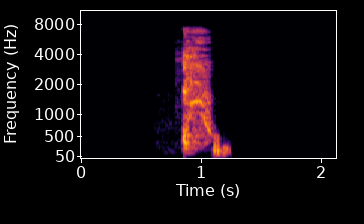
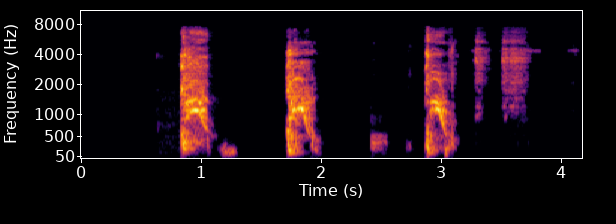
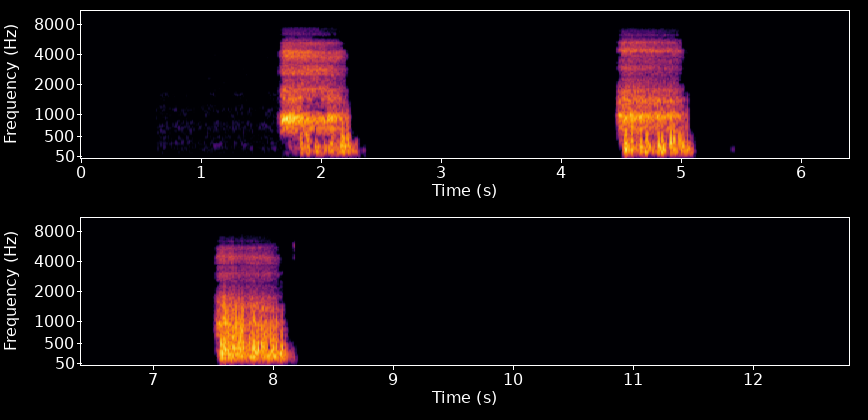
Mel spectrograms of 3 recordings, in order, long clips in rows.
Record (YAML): cough_length: 2.1 s
cough_amplitude: 29517
cough_signal_mean_std_ratio: 0.29
three_cough_length: 4.2 s
three_cough_amplitude: 29468
three_cough_signal_mean_std_ratio: 0.34
exhalation_length: 12.8 s
exhalation_amplitude: 32767
exhalation_signal_mean_std_ratio: 0.29
survey_phase: alpha (2021-03-01 to 2021-08-12)
age: 18-44
gender: Male
wearing_mask: 'No'
symptom_cough_any: true
symptom_abdominal_pain: true
symptom_fatigue: true
symptom_fever_high_temperature: true
symptom_change_to_sense_of_smell_or_taste: true
symptom_onset: 2 days
smoker_status: Ex-smoker
respiratory_condition_asthma: false
respiratory_condition_other: false
recruitment_source: Test and Trace
submission_delay: 1 day
covid_test_result: Positive
covid_test_method: RT-qPCR
covid_ct_value: 24.5
covid_ct_gene: N gene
